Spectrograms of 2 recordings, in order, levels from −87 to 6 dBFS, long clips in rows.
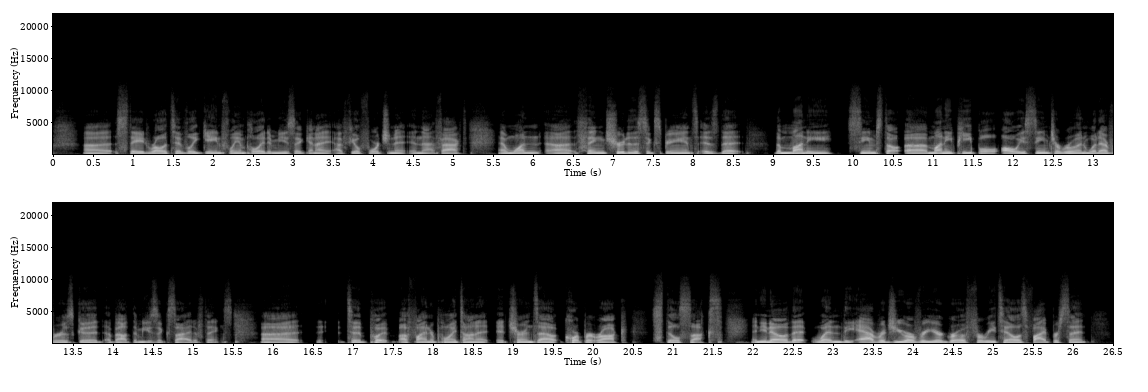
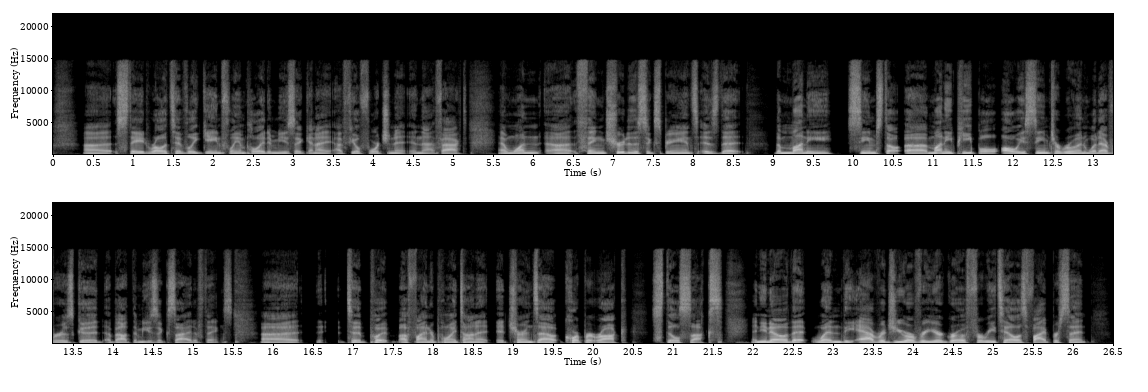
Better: second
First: muffled; slightly; fading above 4 kHz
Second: none

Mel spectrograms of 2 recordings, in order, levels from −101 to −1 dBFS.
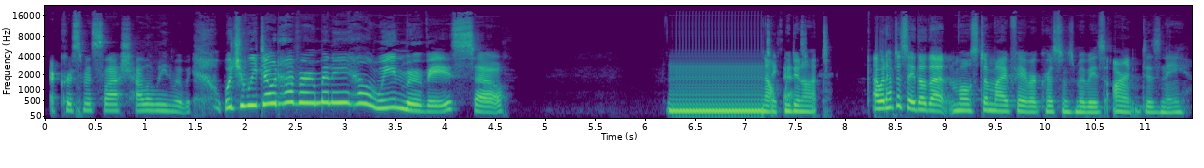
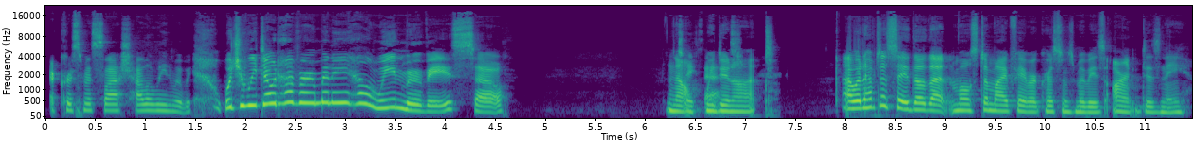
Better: second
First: audio freezing; at 6.5 s for 1 s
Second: none

